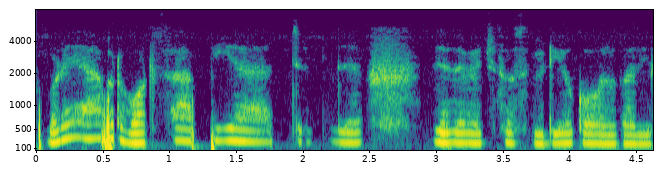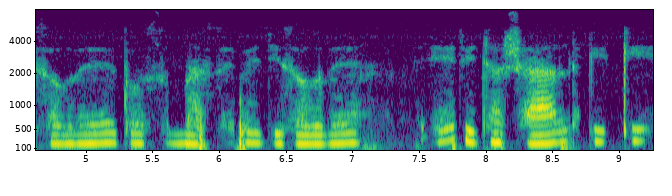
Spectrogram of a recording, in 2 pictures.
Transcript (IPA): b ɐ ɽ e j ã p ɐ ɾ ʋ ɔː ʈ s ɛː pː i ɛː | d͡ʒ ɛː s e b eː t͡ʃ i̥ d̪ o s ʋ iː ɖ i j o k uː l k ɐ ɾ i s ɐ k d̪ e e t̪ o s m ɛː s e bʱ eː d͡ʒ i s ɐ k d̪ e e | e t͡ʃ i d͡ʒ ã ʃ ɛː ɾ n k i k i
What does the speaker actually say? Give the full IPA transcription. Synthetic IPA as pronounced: b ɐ ɽ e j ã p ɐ ɾ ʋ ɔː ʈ s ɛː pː i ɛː | d͡ʒ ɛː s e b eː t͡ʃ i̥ t̪ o s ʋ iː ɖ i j o k ɔː l k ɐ ɾ i s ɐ k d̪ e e t̪ o s m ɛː s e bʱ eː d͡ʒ i s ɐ k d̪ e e | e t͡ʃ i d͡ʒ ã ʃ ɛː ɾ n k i k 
